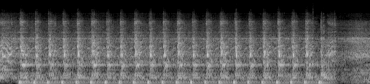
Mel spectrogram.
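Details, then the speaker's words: Triumph Daytona 955i project bike, fuel tank propped on and pump primed: steady starter cranking with even compression pulses, never catches; cranks no start, injectors suspected clogged, not confirmed. "so now it's not getting through again. >> It could be that the injectors aren't doing their job."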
